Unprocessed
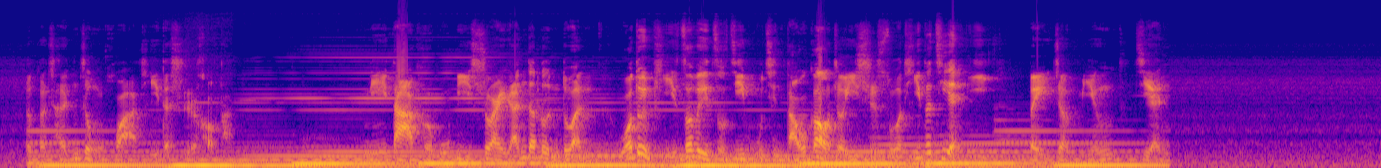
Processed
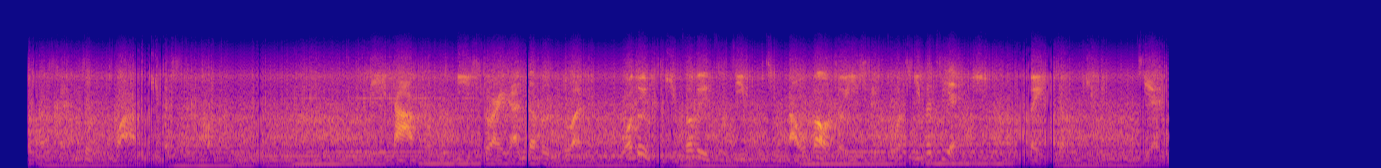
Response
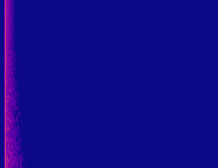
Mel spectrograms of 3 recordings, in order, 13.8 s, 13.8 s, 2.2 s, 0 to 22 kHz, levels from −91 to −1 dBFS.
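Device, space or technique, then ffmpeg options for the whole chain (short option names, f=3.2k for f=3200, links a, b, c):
hand-held game console: -af "acrusher=bits=3:mix=0:aa=0.000001,highpass=460,equalizer=f=470:t=q:w=4:g=-7,equalizer=f=760:t=q:w=4:g=5,equalizer=f=1.2k:t=q:w=4:g=7,equalizer=f=1.7k:t=q:w=4:g=4,equalizer=f=3.4k:t=q:w=4:g=9,lowpass=f=4.5k:w=0.5412,lowpass=f=4.5k:w=1.3066,volume=-7.5dB"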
